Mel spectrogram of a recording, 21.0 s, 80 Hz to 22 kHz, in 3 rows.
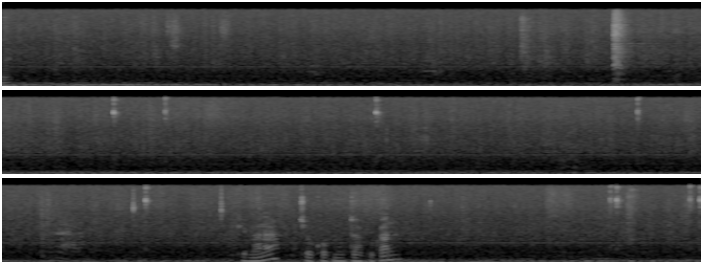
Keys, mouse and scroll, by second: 3.4-8.2 drag, 8.6-10.9 drag, 13.3-15.6 drag, 20.0 click, 20.8 click.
